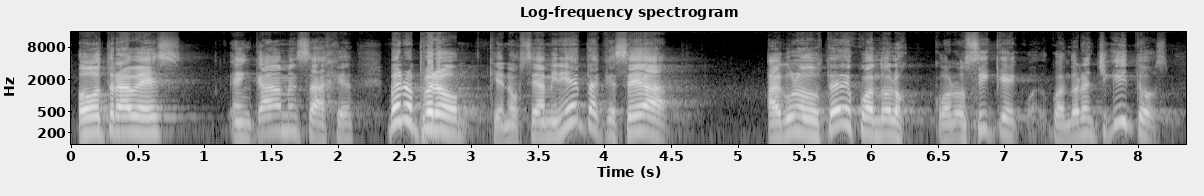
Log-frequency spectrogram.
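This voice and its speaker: A middle-aged man, preaching a sermon and acting out crying and shouting. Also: sits high, normal speed. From Argentina. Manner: animated, acts out crying babies and shouts. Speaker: pastor.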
